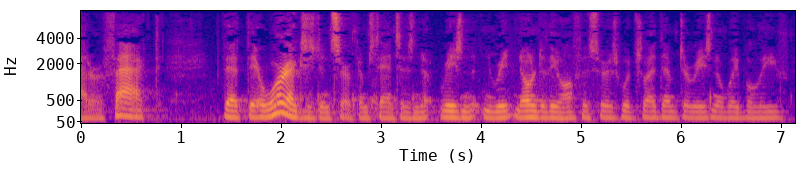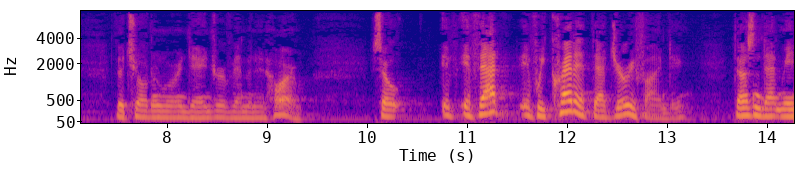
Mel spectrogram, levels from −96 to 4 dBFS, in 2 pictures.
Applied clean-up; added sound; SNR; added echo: none; none; none; none.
